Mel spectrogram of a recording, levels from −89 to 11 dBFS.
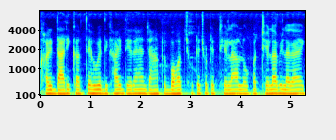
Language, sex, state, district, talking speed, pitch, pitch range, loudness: Hindi, male, Bihar, Saran, 205 wpm, 140 Hz, 135-140 Hz, -17 LUFS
